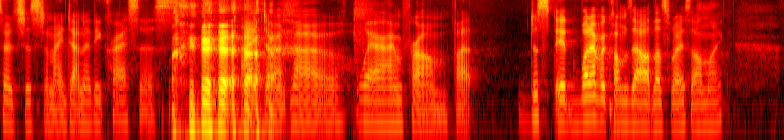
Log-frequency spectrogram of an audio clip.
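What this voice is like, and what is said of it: Slight American-sounding accent. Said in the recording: “You've got a bit of American accent now ... my Americans think I'm Australian, and then Aussies think I'm American”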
